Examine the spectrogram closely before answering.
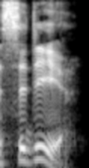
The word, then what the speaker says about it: sedia: we can think of someone sitting in a sediya la sedia the chair the couch or sofa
